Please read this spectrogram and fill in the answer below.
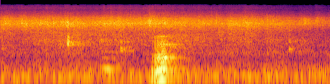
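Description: A baby makes one short vocal sound about a second in, over a steady background hiss.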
